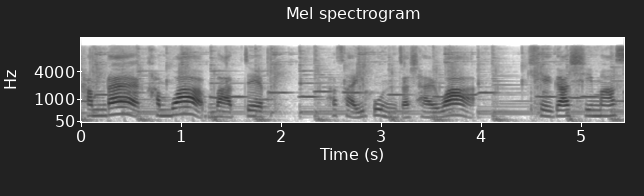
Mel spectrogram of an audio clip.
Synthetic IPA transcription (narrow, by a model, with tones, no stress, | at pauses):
kʰa˧mɾɛː˥˩kʰːa˧mwaː˥˩baː˨˩t̪̚t͡ɕe˨˩p̚ | pʰːa˧sa˨˩˦jiː˧˩pu˨˩nt͡ɕa˨˩t͡ɕʰa˦˥jwaː˥˩ | kʰeː˧˩ɡaː˧t͡ɕʰiː˧ma˦˥s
